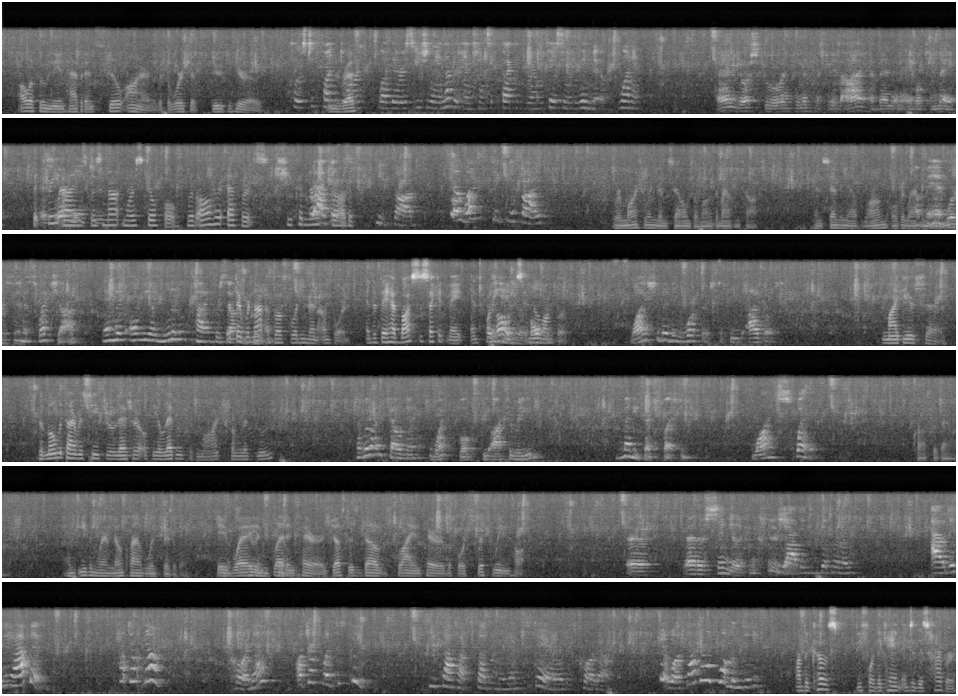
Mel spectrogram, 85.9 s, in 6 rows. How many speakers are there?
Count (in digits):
10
